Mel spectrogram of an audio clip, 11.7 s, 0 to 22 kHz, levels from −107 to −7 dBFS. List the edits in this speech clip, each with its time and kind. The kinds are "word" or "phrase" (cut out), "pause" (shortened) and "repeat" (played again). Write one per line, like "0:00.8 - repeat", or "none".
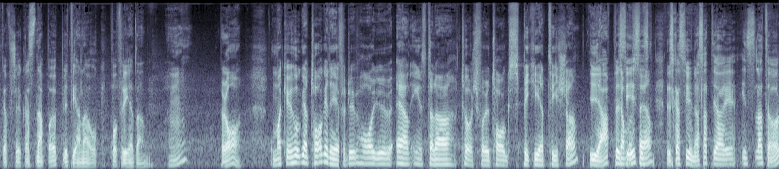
0:01.6 - word
0:05.1 - word
0:06.1 - word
